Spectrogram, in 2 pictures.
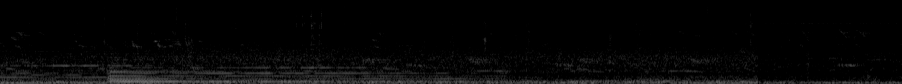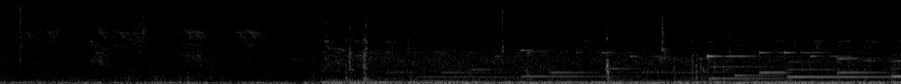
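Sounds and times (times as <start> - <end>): background music: 0.0 - 5.4, 12.6 - 18.0
birds chirping: 0.0 - 18.0.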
